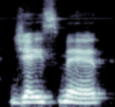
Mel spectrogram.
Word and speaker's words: J.A. Smith: He and his co-host, Jay Smith, or J.A. Smith, the A is silent, Jay Smith, they were saying, they were telling you like budget mics you can get.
